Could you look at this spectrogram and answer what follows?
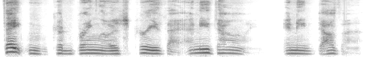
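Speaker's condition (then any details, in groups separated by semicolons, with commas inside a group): Brain injury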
